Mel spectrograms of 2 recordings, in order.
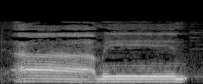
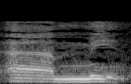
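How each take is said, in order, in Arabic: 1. الحركة الأولى طويلة والميم مفردة. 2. صوت الميم مشدّد وممتد. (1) "بالتخفيف مع المد آمين هكذا" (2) "ولا نشدد الميم فنقول آمين"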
